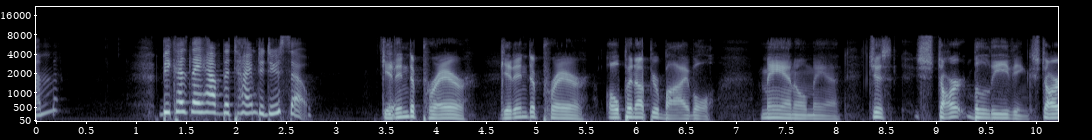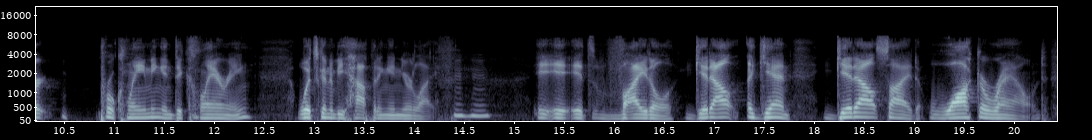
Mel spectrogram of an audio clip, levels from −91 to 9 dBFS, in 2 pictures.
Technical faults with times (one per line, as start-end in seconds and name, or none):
6.06 block of digital silence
